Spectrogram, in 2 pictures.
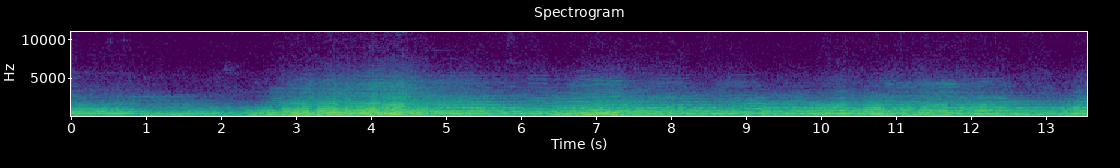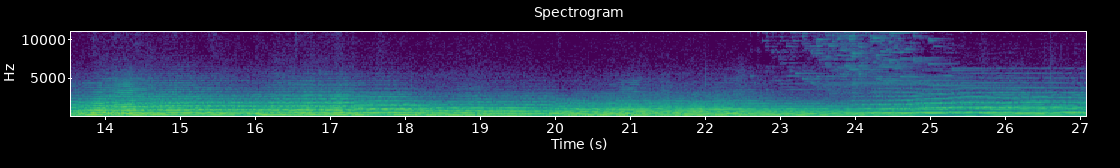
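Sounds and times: wind band playing sustained chords: 0.0 - 27.0.

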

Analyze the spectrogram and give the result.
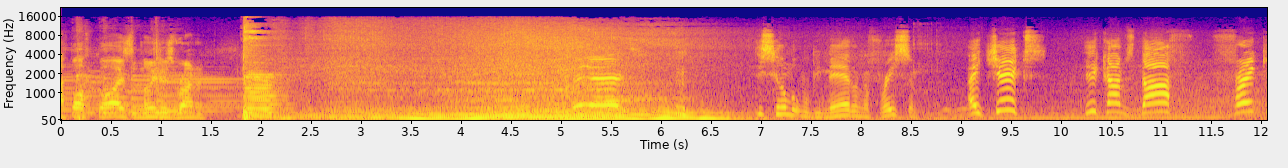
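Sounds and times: van engine running: 1.8 - 12.0.

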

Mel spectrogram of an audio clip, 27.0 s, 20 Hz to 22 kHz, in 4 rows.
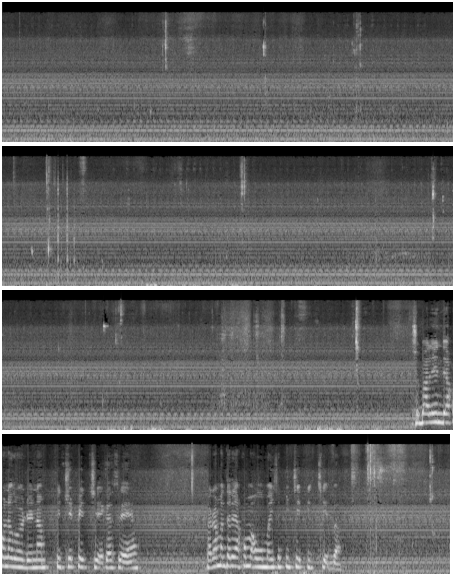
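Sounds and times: steady tonal hum: 0.0 - 27.0
chewing sticky rice cake: 2.0 - 5.8.

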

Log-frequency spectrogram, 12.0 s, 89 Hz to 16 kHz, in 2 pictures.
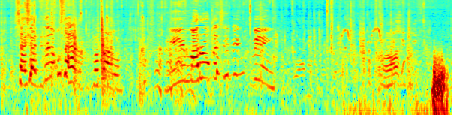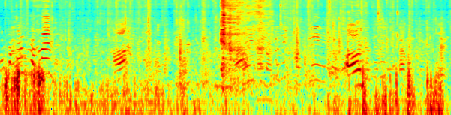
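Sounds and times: wind rumbling on microphone: 4.4 - 12.0.

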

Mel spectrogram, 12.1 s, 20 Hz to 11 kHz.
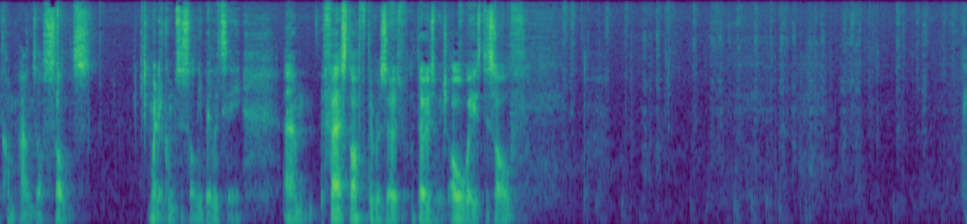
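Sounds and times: pen scratching on paper: 7.0 - 12.0.

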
